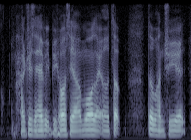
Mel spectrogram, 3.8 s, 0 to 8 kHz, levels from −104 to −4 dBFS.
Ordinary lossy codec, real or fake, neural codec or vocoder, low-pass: none; real; none; 7.2 kHz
